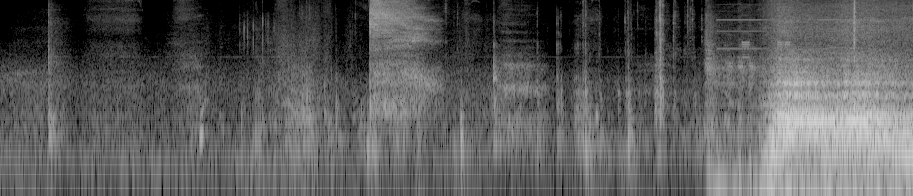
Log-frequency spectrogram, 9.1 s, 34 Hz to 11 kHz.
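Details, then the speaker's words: Porsche 997 S after serpentine belt, tensioner and lever replacement and stripped threads repaired; cranks, catches quickly and settles into a smooth, even idle with no squeal or ticking. Belt tensioner works automatically. Normal cold start and idle. "It sounds very healthy. Sounds good. I don't hear any abnormal noises."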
